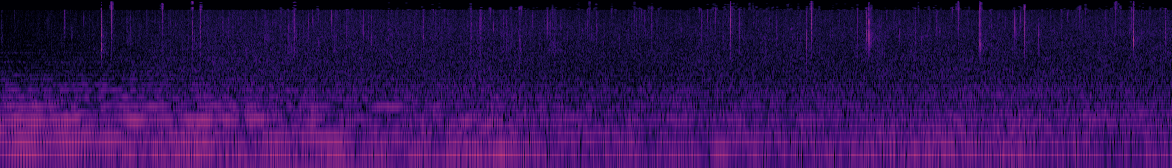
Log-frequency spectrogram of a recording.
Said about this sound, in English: Imagine living somewhere where it rains all day, every day. Nothing changes, but it's inevitable that you're going to get a little wet, no matter how hard you try.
